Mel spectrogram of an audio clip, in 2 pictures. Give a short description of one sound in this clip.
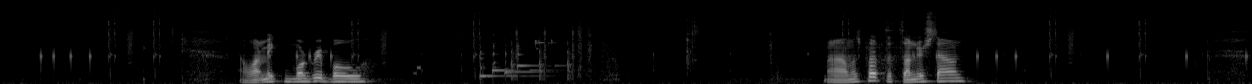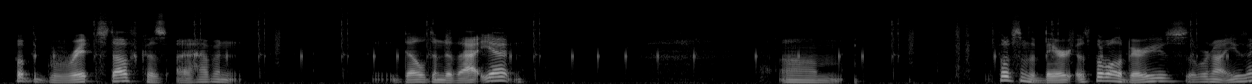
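Short electronic blips tick as a menu cursor moves.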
